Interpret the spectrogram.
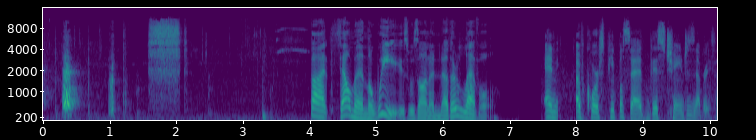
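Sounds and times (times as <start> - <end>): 
dog barking: 0.0 - 1.2
breathy hiss: 1.6 - 2.2
speech: 4.0 - 6.8, 7.5 - 10.0.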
